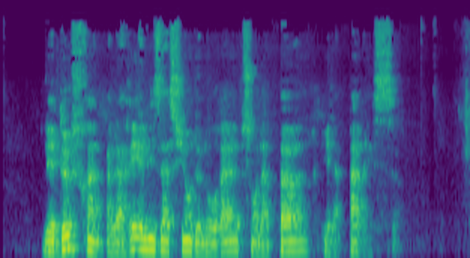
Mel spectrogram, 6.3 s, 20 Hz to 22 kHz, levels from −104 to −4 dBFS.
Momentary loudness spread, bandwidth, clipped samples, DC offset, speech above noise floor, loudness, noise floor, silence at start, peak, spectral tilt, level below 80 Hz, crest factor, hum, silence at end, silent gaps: 12 LU; 16.5 kHz; under 0.1%; under 0.1%; 54 dB; -26 LUFS; -79 dBFS; 0.55 s; -8 dBFS; -5.5 dB/octave; -66 dBFS; 20 dB; none; 0 s; none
